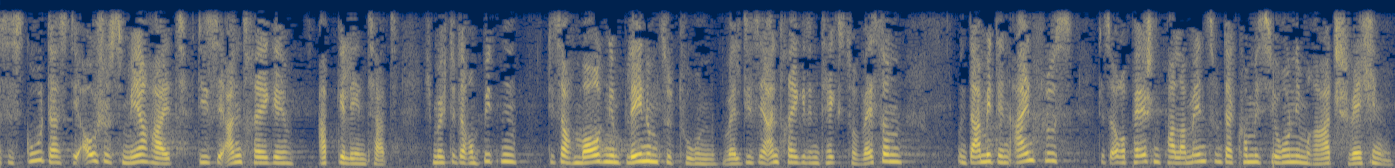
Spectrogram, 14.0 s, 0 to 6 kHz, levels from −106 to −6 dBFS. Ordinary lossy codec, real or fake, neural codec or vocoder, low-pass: none; real; none; 5.4 kHz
